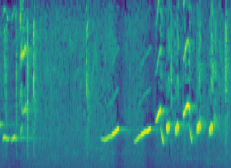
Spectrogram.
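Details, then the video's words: Kept white-rumped shama with powerful burst-and-fill-in singing: a flat whistle and high chips, then rising whistled slurs leading into a fast series of bright, looping high notes. "BURUNG MURAI BATU TEMBAKAN BONGKAR ISIAN DENGAN POWERFUL"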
